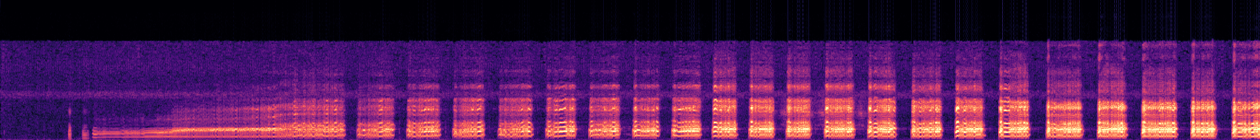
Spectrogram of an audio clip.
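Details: Red junglefowl hen calling for a mate: after a rising opening note, rapid harmonic clucking notes repeat steadily at about three per second, growing louder toward the end.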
